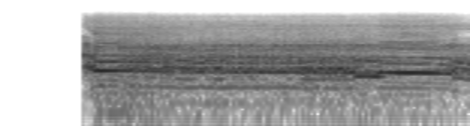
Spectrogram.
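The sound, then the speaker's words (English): A loud, sustained human scream bursts in after a moment of silence and holds steady for nearly three seconds, strained and raw with no other voices. “All right, so here's my scream.”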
